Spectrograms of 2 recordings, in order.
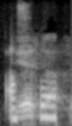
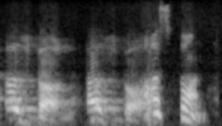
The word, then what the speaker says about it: Usborne: Is it Usborne or Usborne? – Yes, Usborne. – Usborne, okay. – A little bit like Usborne, as like in Ozzy Osbourne, but with a letter U, Usborne.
